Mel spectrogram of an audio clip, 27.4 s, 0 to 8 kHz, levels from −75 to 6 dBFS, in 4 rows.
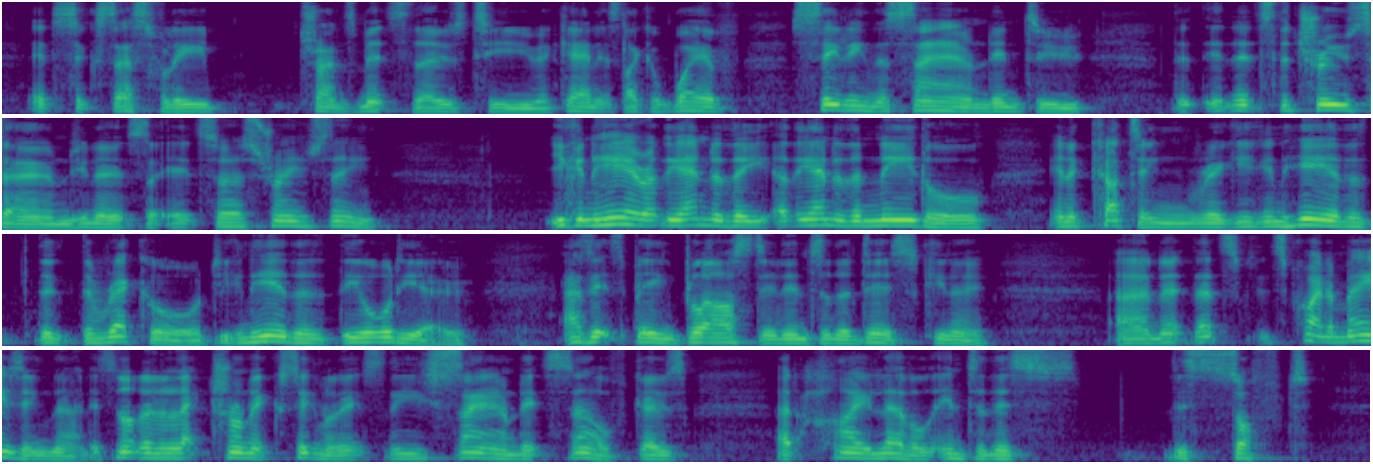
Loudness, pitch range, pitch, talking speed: -21 LUFS, 100-130 Hz, 115 Hz, 205 wpm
